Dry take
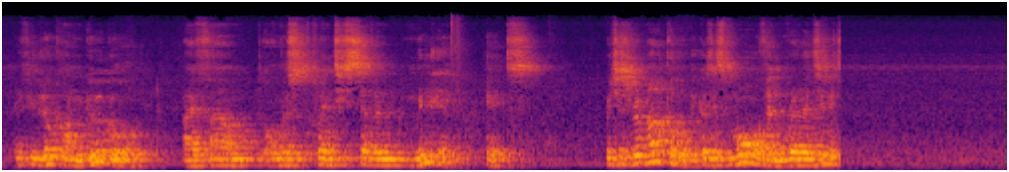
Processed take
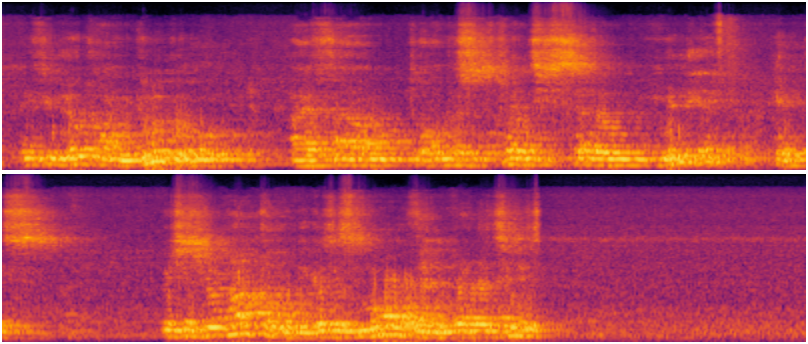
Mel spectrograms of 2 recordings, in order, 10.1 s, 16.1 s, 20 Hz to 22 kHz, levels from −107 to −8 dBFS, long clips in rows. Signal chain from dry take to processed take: treble shelf 5.8 kHz +4.5 dB; in parallel at +2.5 dB: compression 5:1, threshold -38 dBFS, peak gain reduction 14 dB; on the sum: plain phase-vocoder stretch 1.6×; sine folder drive 7 dB, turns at -14 dBFS; on a send: reverse echo 39 ms -17 dB; on the sum: spring tank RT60 1.2 s, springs 43 ms, chirp 50 ms, DRR 9 dB

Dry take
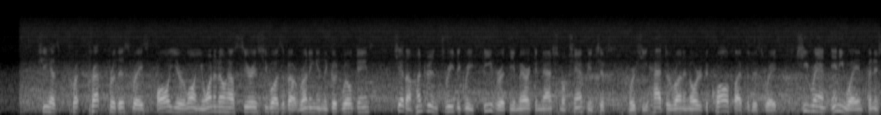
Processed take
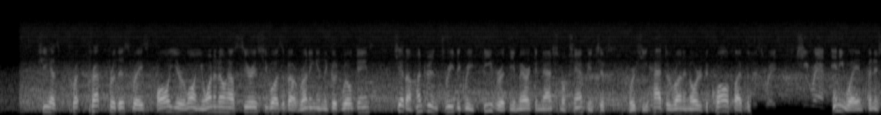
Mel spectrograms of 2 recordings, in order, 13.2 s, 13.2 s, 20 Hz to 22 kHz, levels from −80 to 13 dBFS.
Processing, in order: high-pass 200 Hz 24 dB/octave, from 11.27 s 950 Hz, from 12.50 s 260 Hz; trim -4 dB

